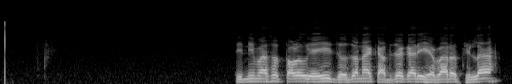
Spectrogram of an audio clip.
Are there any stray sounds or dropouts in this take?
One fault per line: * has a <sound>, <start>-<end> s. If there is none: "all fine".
all fine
